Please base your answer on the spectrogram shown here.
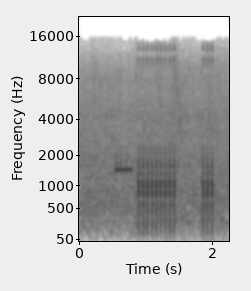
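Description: A telephone being dialed: a short steady tone, then a quick run of about nine evenly spaced keypad beeps, a brief pause and three more beeps, clear and close.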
